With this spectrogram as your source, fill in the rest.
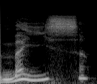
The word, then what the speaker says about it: maïs: L'avoine, le blé, here, accent aigu, et le maïs, so here you get this tréma, so maïs, maïs, and then you pronounce the final S, maïs.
